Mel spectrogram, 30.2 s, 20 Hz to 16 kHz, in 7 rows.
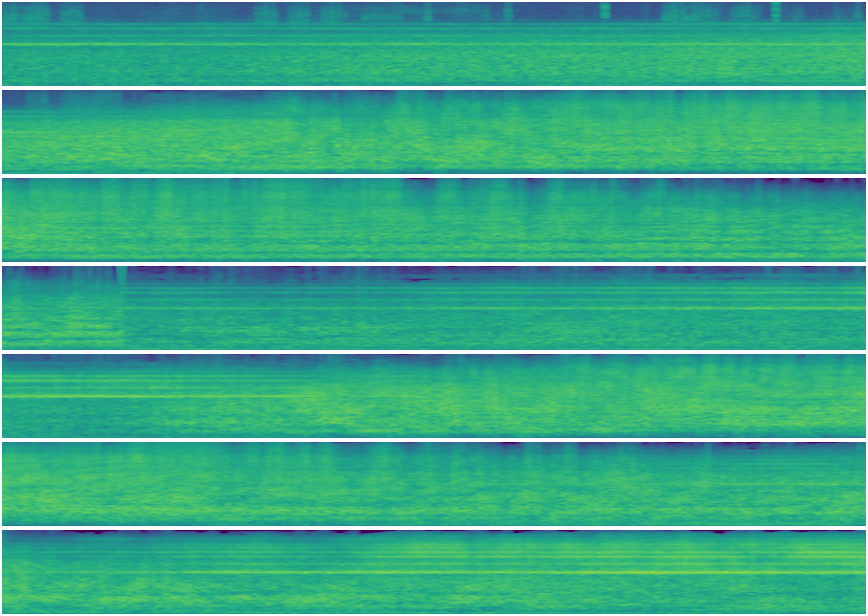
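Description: Lockheed Martin F-35A's single Pratt & Whitney F135 turbofan at takeoff power: a loud, continuous jet roar with a high steady whine as the jet lifts off and climbs away. The sound changes suddenly about 13 seconds in and again about 18 seconds in.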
